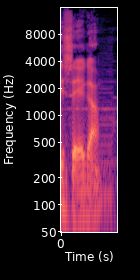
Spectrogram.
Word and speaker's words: Sega: 9,99$ per un gioco della Sega, che si pronuncia Sega, ricordatevi, perché Sega sta per Service Games, ok? Non sta per Sega, è giapponese.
